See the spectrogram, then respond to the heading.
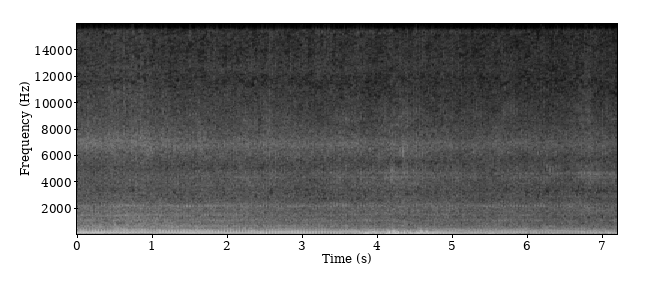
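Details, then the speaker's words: Free Honda push mower mowing grass after its deck height was corrected: steady small-engine drone under load with a slight rise and fall in speed. Mild surge that the owner plans to treat with Seafoam. "surges just a little bit. I think we'll let the seafoam deal with that."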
